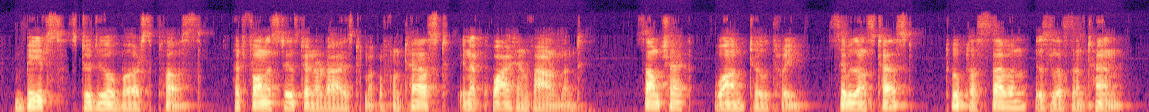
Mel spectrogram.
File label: Quiet; beats studio buds plus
